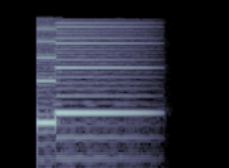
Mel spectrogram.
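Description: bell ringing

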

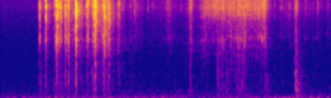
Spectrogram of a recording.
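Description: tarot cards being shuffled

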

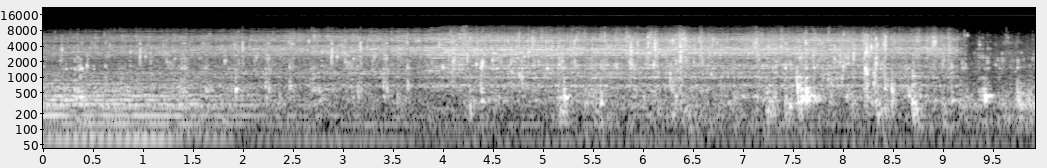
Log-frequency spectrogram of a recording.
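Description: water running

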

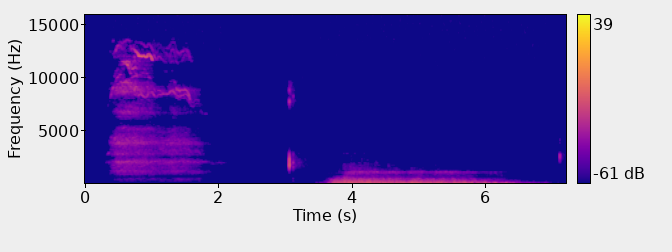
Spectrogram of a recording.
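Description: slow deep breaths

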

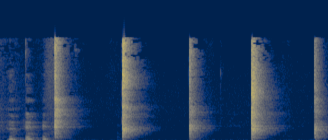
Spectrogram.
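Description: finger snapping as applause

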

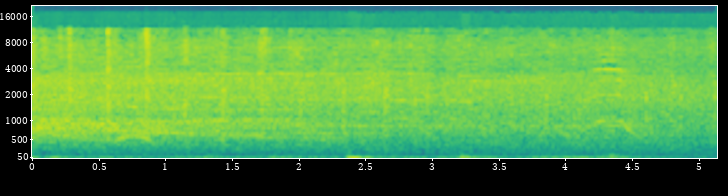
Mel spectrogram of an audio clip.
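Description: crowd cheering

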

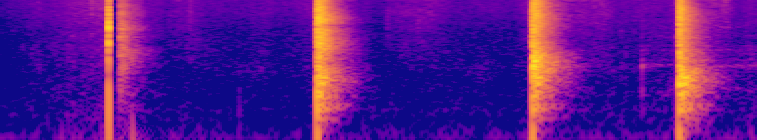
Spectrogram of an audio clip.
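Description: hand clapping

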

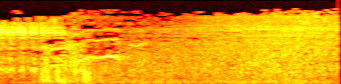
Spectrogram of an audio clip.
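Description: goat bleating

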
